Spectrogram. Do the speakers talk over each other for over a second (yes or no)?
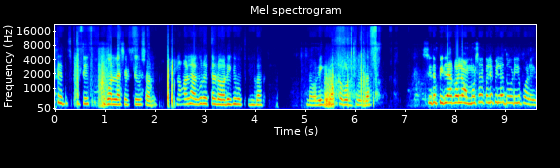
no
